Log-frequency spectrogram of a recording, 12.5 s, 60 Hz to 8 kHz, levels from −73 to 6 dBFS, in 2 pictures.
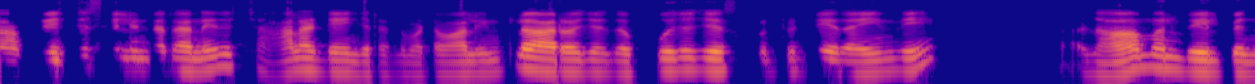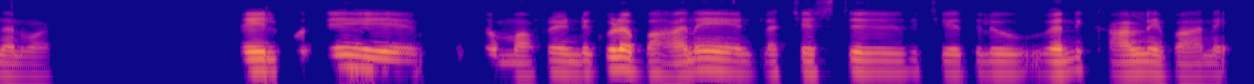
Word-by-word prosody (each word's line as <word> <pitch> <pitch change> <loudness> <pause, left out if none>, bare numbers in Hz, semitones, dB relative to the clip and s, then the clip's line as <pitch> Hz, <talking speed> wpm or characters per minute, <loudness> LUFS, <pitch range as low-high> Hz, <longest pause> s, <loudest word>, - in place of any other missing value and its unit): ఆహ్, 125 -1 -1
fridge 130 +4 -5
cylinder 140 -1 -6
అనేది 145 +5 -1
చాలా 130 +4 -1
డేంజర్ 115 -2 -4
అనమాట. 110 -1 -15
వాళ్ళింట్లో 120 +5 0
ఆ - - +8
రోజు 130 0 +2
ఏదో 120 0 -4
పూజ 135 0 0
జేసుకుంటుంటే 130 0 -3
ఏదో 120 - -2
అయింది. 135 +4 -2 0.9
డామని 150 +8 +3
పేలిపోయిందనమాట. 110 -5 0 0.9
పేలిపోతే 135 +5 +3 0.6
ఇక - - -9
మా 110 - 0
ఫ్రెండ్ 120 -2 -1
కూడా 150 -1 +9
బానే 120 +5 +2 0.2
ఇట్లా 115 0 -9
చెస్టు 120 +2 -2 0.4
చేతులు 115 0 -4 0.2
ఇవన్నీ 120 +4 +2
కాలినాయి 110 -1 +1
బానే. 105 +1 -5
125 Hz, 140 wpm, -27 LUFS, 115-135 Hz, 0.9 s, కూడా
